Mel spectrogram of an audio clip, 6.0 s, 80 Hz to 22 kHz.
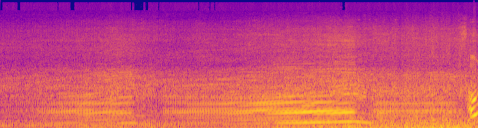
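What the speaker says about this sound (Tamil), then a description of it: "இது ட்ரையம்ப் T4 ட்ரையம்ப் T4 இது நல்லாயிருக்கும் வண்டி." A Triumph T4 400 motorcycle engine runs loud and close, its pitch sliding upward as it revs, then drops briefly before climbing again.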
